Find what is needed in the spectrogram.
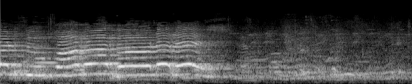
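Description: A boy singing unaccompanied into a microphone, holding long gliding notes; his song stops about halfway through, leaving faint background chatter.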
